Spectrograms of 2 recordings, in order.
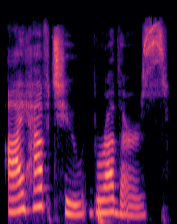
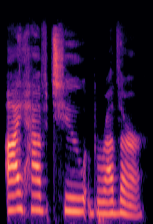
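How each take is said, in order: First: The final S sound is clearly pronounced. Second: The final S sound is left off. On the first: The speaker calls it right. "Now listen to the sentences correct" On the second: The speaker calls it wrong. "Listen to these mistakes"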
